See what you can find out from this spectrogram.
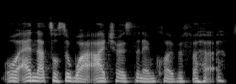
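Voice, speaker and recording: A woman with a very low voice talks through her answers in relaxed conversation, pausing often. The sound is dry and a little dull. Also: no room sound. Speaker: guest player. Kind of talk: casual interview answers.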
